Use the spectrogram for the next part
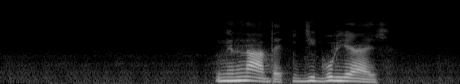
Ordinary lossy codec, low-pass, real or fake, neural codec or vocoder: none; none; fake; codec, 16 kHz, 1 kbps, FunCodec, trained on LibriTTS, 50 frames a second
